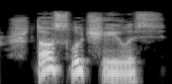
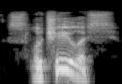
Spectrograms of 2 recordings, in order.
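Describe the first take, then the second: First: Lightly voiced hunchback, slow and higher; slow hunchback question. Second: Higher, slow echo of "Случилось!"; indignant doctor exclamation. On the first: Hunchback asks the doctor at the door, slow and mocking. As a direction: drag out "Что случилось?" as a sly hunchback. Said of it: "горбун". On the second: Acted. Doctor echoes the hunchback indignantly. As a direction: throw his word back at him. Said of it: "воскликнул доктор".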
